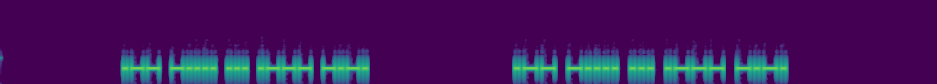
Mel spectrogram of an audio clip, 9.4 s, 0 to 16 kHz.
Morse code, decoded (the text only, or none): W6SJC W6SJC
